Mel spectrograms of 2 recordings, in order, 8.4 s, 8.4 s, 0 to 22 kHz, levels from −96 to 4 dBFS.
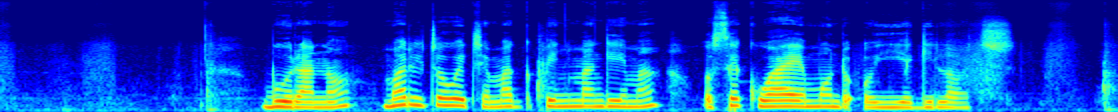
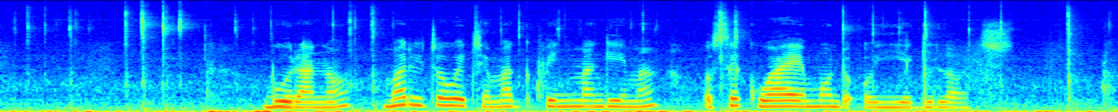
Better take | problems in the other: first | background sound (Computer keyboard); 5 dB below the speech

